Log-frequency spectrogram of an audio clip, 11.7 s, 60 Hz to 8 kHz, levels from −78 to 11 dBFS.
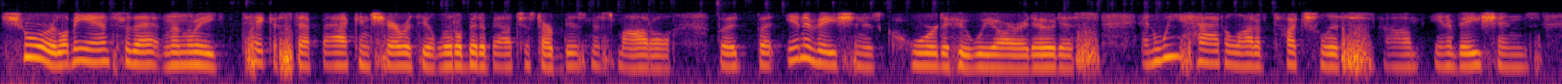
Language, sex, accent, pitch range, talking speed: English, female, American, 170-195 Hz, 230 wpm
